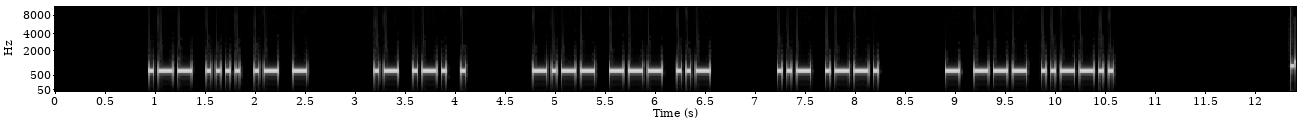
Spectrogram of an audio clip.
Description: Morse code, heard as a keyed tone, about 25 wpm, 700 Hz. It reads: WHAT ARE YOU UP TO?
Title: 2x Word-Spacing - Sentences from Top 100 Words - 25wpm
